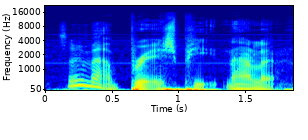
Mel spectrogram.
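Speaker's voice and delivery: normal talking voice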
